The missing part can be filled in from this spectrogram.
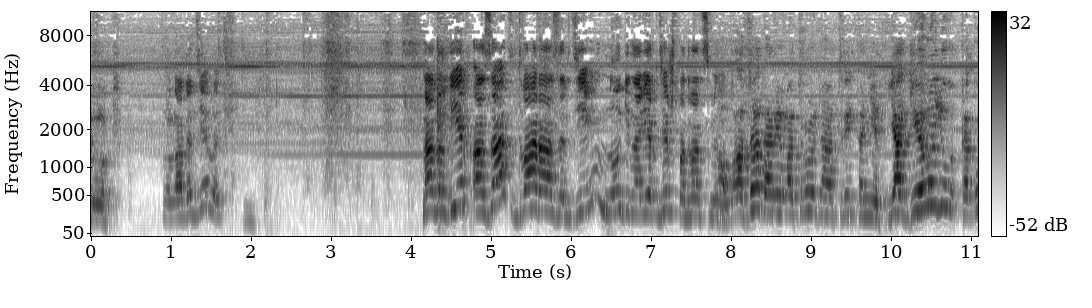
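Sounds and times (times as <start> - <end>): faint electrical buzz: 0.0 - 11.0.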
